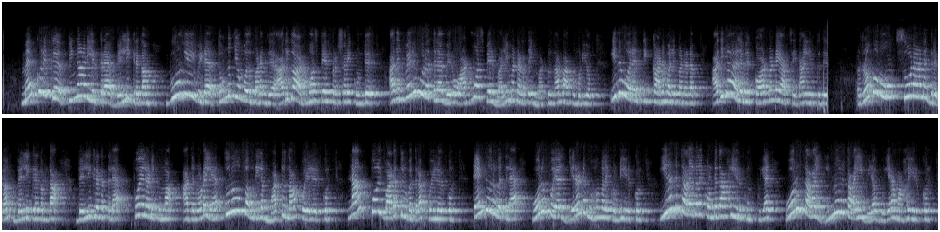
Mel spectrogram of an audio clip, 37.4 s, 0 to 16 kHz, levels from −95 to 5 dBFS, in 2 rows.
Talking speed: 80 wpm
